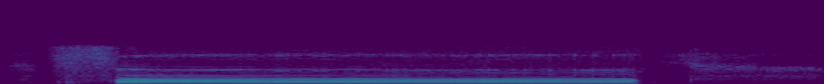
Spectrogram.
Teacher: But in Chinese, in the Mandarin, this S-I sound sounds like the English word S-I-T, like sit down, sit, but without the T. So you pronounce this syllable with your tongue tip lightly touching the lower teeth, and it's pronounced with a hissing sound, almost like a hissing sound, like you're letting air out of the out of your car tire.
